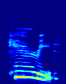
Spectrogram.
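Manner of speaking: "carried" with a long, clear ee before the d. Shown as a demonstration. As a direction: stretch "carried" as CARE-eed. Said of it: "you still have a long E sound".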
